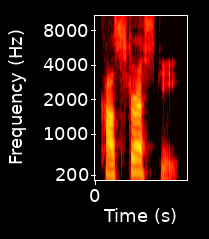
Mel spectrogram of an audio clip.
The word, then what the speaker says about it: Kostrzewski: Yeah, K-A, the word stress and the word key.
